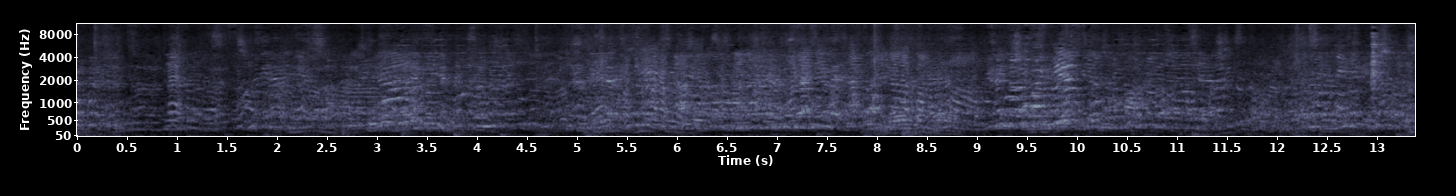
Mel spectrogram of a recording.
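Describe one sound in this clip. Several women talk and chatter together close by.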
